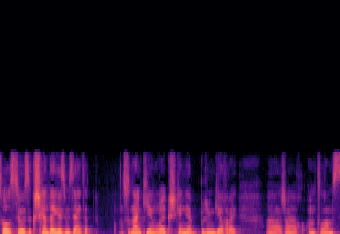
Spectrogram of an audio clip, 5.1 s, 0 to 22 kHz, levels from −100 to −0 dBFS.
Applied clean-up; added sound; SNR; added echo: none; none; none; none.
